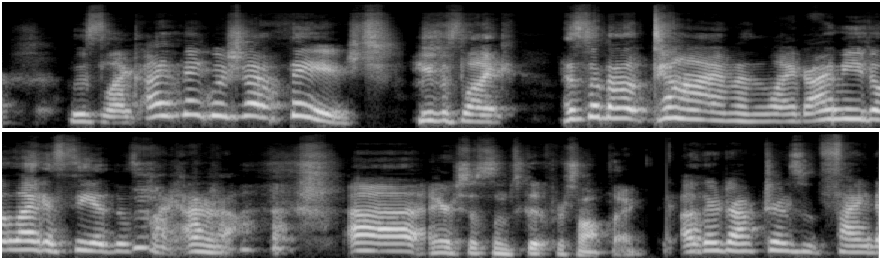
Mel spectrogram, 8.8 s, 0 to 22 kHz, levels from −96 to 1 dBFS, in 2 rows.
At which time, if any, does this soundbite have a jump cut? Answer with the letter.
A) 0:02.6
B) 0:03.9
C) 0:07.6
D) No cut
C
